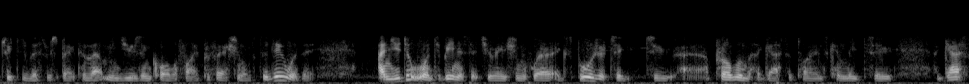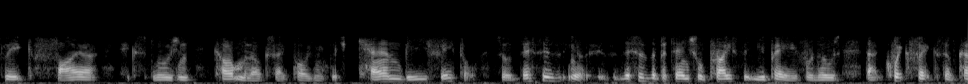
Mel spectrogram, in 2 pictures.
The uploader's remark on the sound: joining us on the phone for a chat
